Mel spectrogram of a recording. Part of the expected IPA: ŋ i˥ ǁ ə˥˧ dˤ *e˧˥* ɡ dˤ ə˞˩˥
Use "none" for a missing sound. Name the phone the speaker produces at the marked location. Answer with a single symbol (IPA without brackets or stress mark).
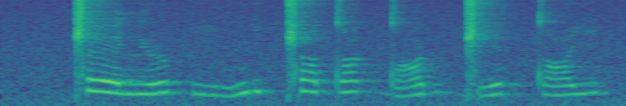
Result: e˥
